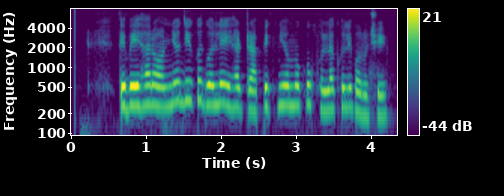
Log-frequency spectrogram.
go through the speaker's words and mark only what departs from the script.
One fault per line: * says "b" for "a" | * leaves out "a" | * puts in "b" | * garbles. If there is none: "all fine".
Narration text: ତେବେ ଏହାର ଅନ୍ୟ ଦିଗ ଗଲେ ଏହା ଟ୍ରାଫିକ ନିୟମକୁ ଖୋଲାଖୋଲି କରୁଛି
all fine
